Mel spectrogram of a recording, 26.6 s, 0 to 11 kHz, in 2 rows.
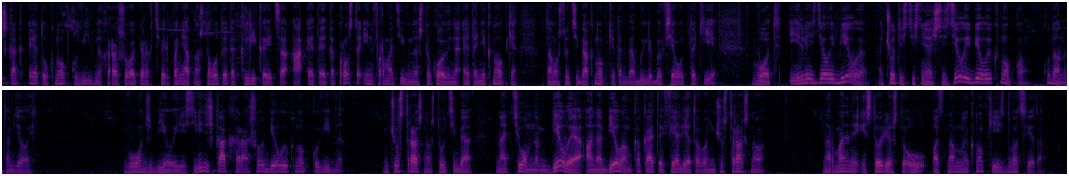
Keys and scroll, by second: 5.1 super+z, 8.0 super+z, 11.3 shift+x, 12.9 shift+x, 17.1 space, 20.0 space.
